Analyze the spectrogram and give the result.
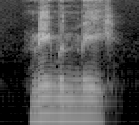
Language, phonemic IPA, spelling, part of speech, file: Dutch, /ˈnemə(n) ˈme/, nemen mee, verb, Nl-nemen mee.ogg
- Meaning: inflection of meenemen: 1. plural present indicative 2. plural present subjunctive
